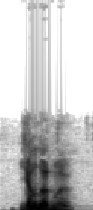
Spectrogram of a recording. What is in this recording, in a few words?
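"янӧдны", Komi, male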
